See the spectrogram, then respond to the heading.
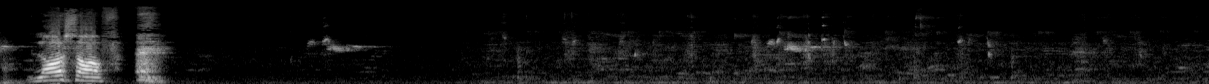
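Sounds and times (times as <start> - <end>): bird chirp: 0.0 - 0.7, 1.6 - 12.0
person speaking: 0.3 - 1.6
faint scratchy rustling: 4.5 - 12.0.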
